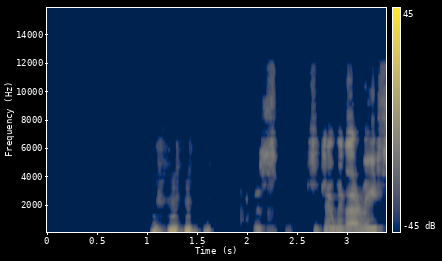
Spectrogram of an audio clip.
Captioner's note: laughs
